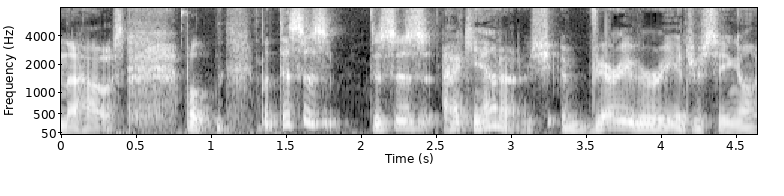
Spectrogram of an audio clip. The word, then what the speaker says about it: Akiane: I say Akiane sometimes because there's an E on the end of it, but it's pronounced Akiane.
